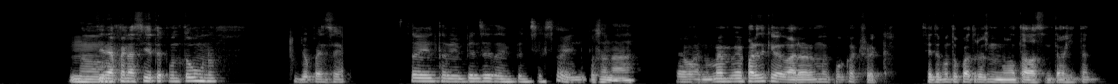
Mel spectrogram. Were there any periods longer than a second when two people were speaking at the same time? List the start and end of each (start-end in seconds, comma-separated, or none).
none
